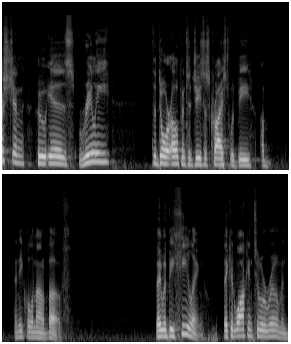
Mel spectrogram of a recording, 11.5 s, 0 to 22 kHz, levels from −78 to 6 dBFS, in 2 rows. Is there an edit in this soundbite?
yes; 1 cut; at 3.0 s

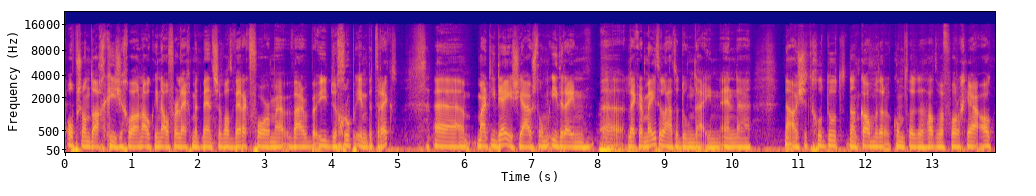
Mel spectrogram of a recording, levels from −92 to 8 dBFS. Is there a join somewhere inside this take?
no; 0 cuts

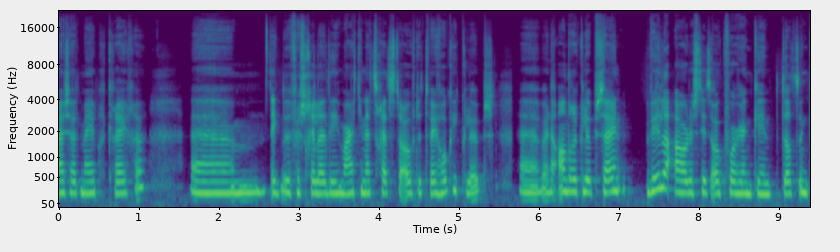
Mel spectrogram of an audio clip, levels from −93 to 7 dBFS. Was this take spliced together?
yes; 2 cuts; at 2.8 s, 5.7 s

